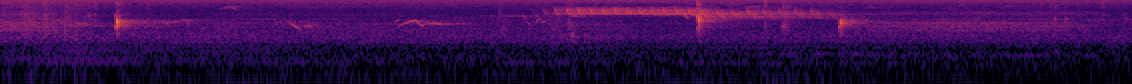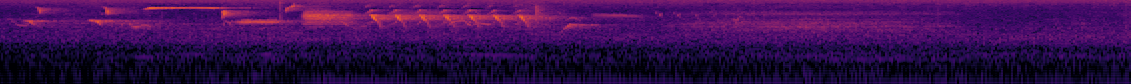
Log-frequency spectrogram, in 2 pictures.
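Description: Faint songbird calls and song: a few short high whistles, then about six seconds in a quick cluster of notes ending in a fast trill of about eight notes. A few sharp clicks come in the first half.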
